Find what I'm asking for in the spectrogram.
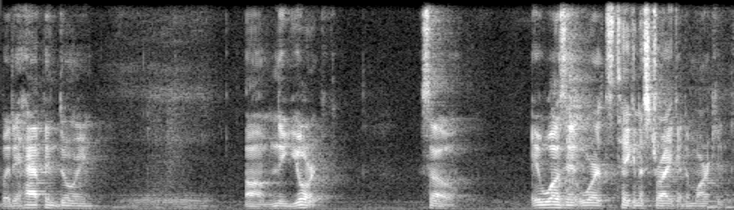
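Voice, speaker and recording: A man's very deep, low voice with vocal fry, moderate pace, ordinary pitch variation and long, frequent pauses. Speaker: trader. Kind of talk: trading chart breakdown.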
